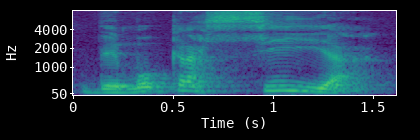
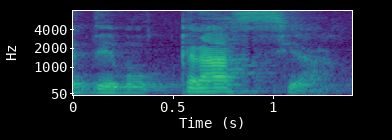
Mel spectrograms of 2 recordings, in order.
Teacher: a sílaba tônica é a cia. Em espanhol, é democrácia. Tá vendo? A sílaba tônica é o cra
